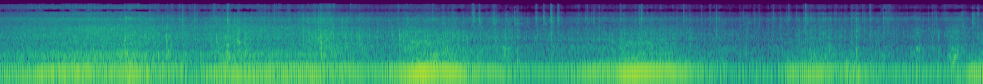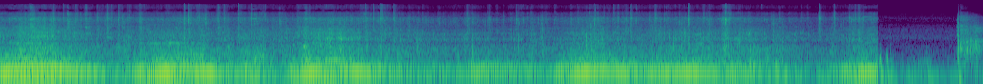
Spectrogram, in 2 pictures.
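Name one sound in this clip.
A truck engine rumbles and revs unevenly up close.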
